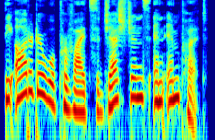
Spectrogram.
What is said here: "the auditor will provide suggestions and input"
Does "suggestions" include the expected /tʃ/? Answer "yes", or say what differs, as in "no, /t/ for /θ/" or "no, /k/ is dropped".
yes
